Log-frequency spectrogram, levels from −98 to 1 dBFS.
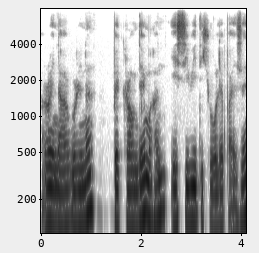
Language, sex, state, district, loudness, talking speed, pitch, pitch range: Nagamese, male, Nagaland, Kohima, -16 LUFS, 175 wpm, 125 Hz, 120-145 Hz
